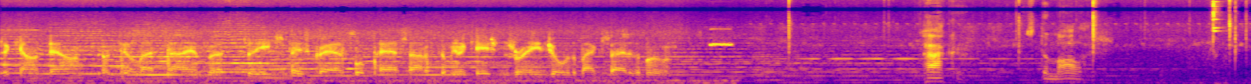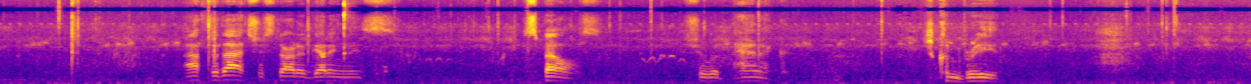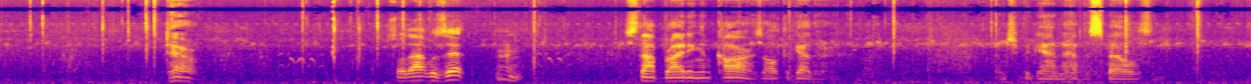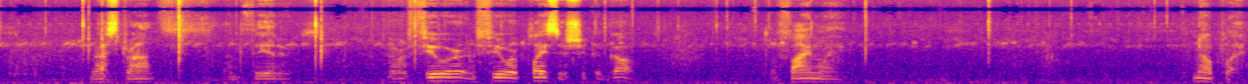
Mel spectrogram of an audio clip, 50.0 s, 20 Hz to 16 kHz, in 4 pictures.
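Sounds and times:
campfire crackling: 0.0 - 50.0
crickets chirping: 0.0 - 50.0
low steady background noise: 0.0 - 50.0
fire pops: 8.7 - 50.0
sharp clicks: 10.1 - 13.5, 25.2 - 26.7, 28.0 - 29.2, 40.6 - 41.0.

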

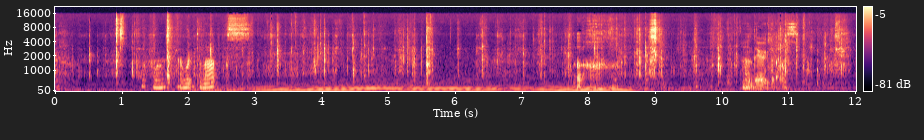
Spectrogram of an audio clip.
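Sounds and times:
cardboard box being unpacked: 0.0 - 12.0
clicks taps and crinkles: 0.0 - 12.0.

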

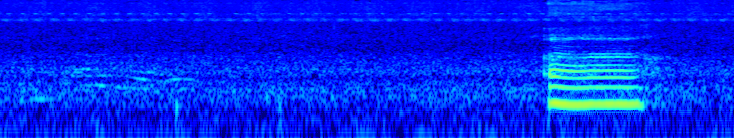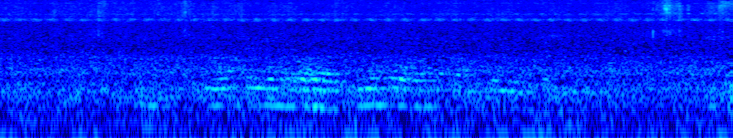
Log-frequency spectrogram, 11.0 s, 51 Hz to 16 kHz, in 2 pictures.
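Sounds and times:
woman humming: 4.1 - 5.0.

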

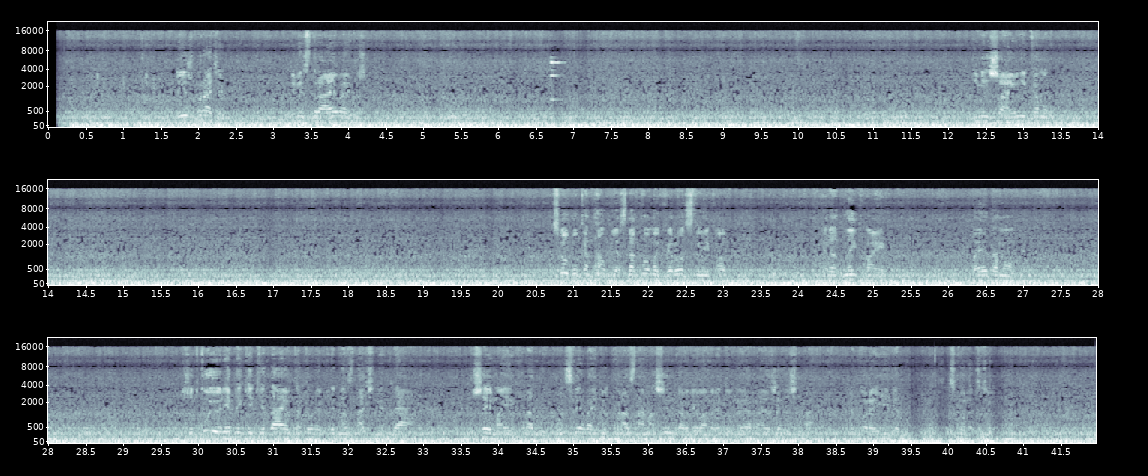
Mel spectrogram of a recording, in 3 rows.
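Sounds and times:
car road and engine noise: 0.1 - 41.9.

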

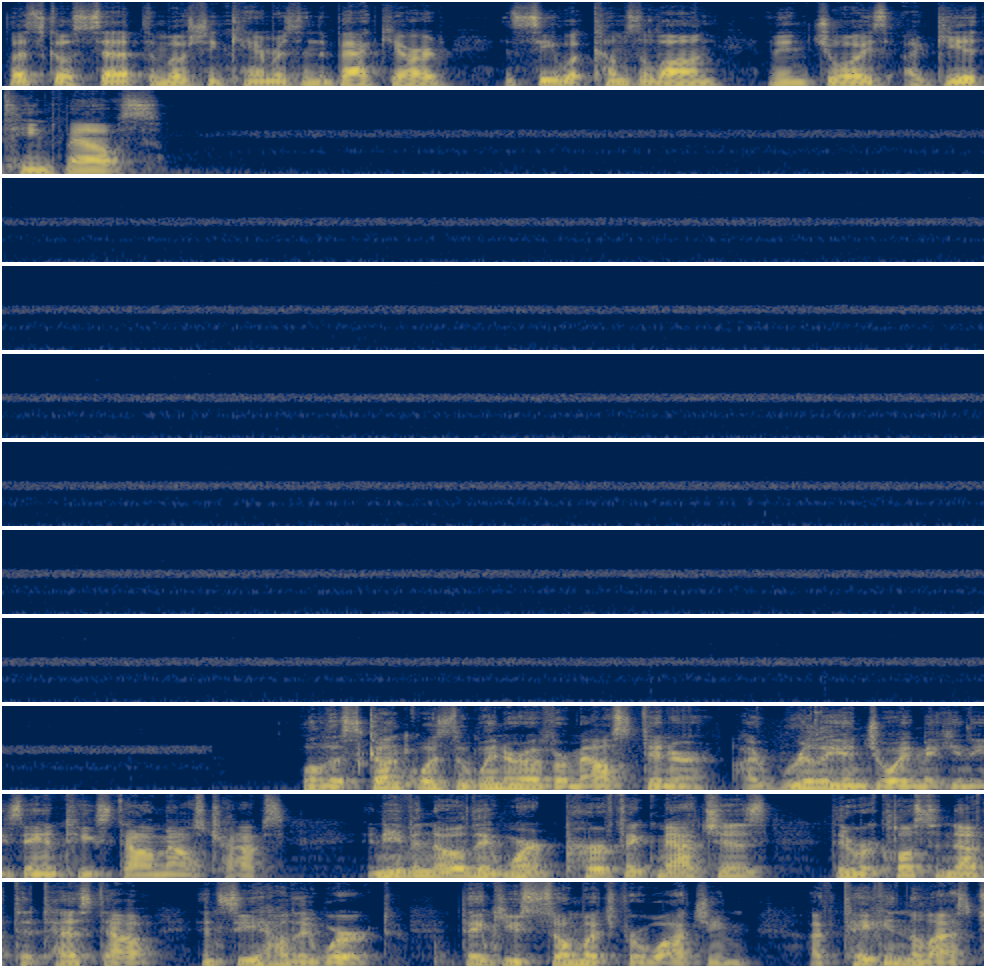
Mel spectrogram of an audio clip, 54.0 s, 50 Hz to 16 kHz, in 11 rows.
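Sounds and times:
night insects chorus: 0.0 - 40.4, 41.0 - 54.0.

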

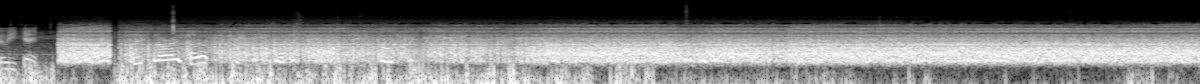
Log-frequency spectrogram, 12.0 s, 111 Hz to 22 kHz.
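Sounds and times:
radio static hiss: 0.6 - 12.0.

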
